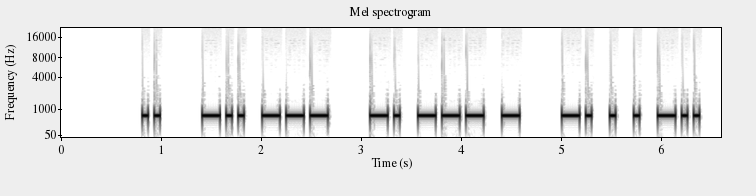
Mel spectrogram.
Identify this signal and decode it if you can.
Morse code, heard as a keyed tone, about 20 wpm, 700 Hz. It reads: I DO NOT NEED
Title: Sentences with 5-Word Phrases - 20wpm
